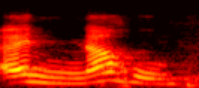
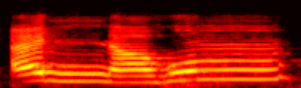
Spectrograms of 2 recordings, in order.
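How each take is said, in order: First: The final m sound is short and clipped. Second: The final m sound is drawn out long. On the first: The speaker calls it right. "Pendek saja annahum. Jelas" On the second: The speaker calls it wrong. "kalau kita panjangkan dia bunyi annahum. Ha, salah eh"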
